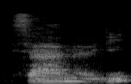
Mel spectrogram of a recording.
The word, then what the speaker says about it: samedi: Samedi, 3 syllabes ou samedi, 2 syllabes.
